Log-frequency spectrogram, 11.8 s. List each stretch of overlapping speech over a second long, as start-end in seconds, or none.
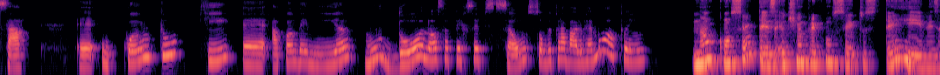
none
